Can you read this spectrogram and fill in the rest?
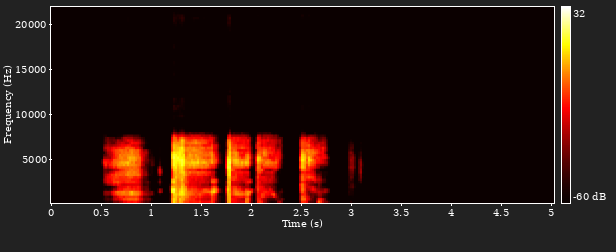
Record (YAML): cough_length: 5.0 s
cough_amplitude: 30146
cough_signal_mean_std_ratio: 0.27
survey_phase: beta (2021-08-13 to 2022-03-07)
age: 45-64
gender: Male
wearing_mask: 'No'
symptom_cough_any: true
symptom_runny_or_blocked_nose: true
symptom_sore_throat: true
symptom_fatigue: true
symptom_headache: true
symptom_onset: 2 days
smoker_status: Never smoked
respiratory_condition_asthma: false
respiratory_condition_other: false
recruitment_source: Test and Trace
submission_delay: 2 days
covid_test_result: Positive
covid_test_method: RT-qPCR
